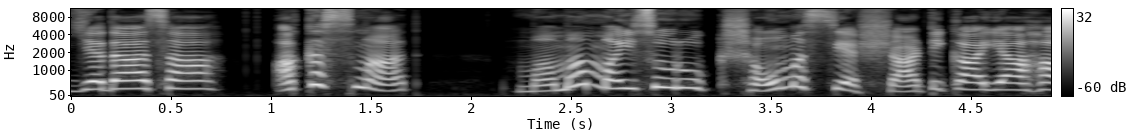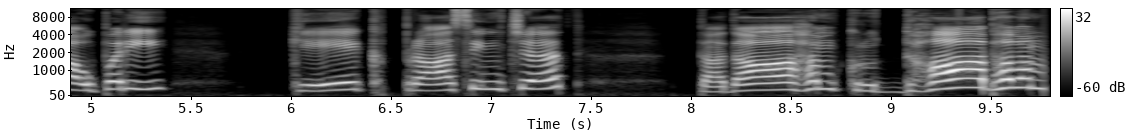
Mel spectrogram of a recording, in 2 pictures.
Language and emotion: Sanskrit, angry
